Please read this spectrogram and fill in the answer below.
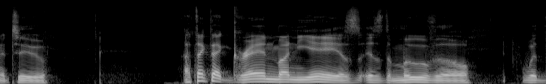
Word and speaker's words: Grand Marnier: some of the Grand, is it Grand Mariner or Grand Marinier? Or it's like Grand Marnier. Marnier. I think so. Okay. That's how I always heard it said. Gotcha. That's how the French monks pronounce it.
